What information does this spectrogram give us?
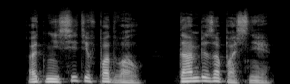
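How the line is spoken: Even-voiced command. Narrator (Russian): приказала она ровным голосом

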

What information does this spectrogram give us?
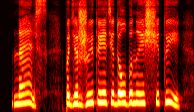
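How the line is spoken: Yelled. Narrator (Russian): заорала

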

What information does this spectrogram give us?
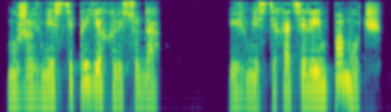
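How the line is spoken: Quiet voice. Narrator (Russian): Тихим голосом сказала

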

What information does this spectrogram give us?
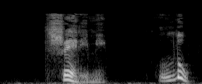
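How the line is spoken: Icy tone. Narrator (Russian): сказала Ида ледяным тоном

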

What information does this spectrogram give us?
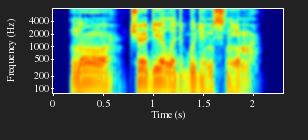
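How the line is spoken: Plain question. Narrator (Russian): спросил комрад

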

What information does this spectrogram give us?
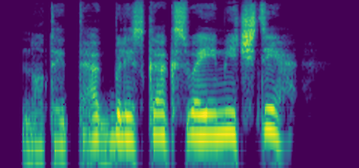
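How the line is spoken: Whisper. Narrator (Russian): прошептал другой голос

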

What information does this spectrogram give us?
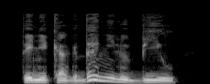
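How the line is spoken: Quiet. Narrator (Russian): тихо сказал Вронский

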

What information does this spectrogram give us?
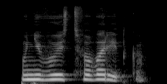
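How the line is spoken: Said gloomily. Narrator (Russian): мрачно сказала я

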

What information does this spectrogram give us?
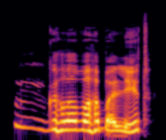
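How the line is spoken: Moaning. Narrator (Russian): простонала она

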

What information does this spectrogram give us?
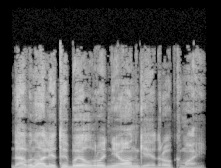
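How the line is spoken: Sad question. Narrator (Russian): печально спросил монокль

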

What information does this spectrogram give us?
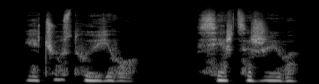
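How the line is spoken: Tearful whisper. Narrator (Russian): произнесла шепотом, чувствуя, как на глаза наворачиваются слезы

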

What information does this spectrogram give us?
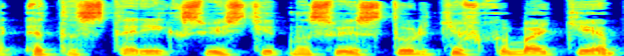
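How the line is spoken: Mumbled. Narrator (Russian): пробормотал он

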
